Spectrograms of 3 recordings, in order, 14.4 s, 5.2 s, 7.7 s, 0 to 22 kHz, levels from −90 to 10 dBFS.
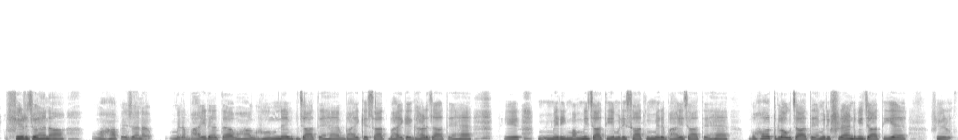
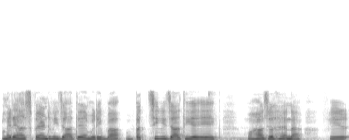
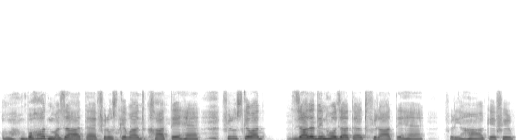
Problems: none marked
